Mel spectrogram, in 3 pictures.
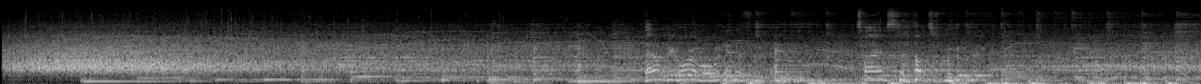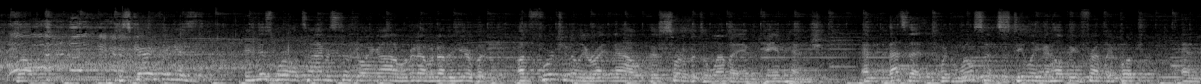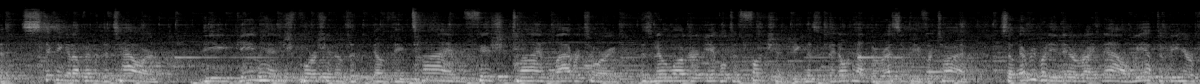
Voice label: Fly Famous Mockingbird Monologue; New York, NY; Madison Square Garden

